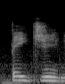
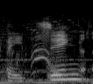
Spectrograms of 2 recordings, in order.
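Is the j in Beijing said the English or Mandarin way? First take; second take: English; Mandarin. First: The j is a soft English j sound. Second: The j has a slight ts-like sound. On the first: The speaker calls it wrong. "in English you would Beijing is is usually how I hear it pronounced" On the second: The speaker calls it right. "it has a bit of a T S sound to it as well"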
